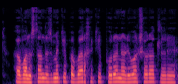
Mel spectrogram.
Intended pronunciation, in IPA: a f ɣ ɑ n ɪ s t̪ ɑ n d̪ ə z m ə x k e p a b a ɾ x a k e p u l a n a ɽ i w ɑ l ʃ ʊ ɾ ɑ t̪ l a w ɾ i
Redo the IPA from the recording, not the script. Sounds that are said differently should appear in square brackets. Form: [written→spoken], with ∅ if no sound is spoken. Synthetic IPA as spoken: a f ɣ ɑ n ɪ s t̪ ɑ n d̪ ə z m ə [x→∅] k e p [a→ə] b a ɾ x a k e p u [l→ɾ] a n a ɽ i w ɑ l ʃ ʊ ɾ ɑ t̪ l a [w→∅] ɾ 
